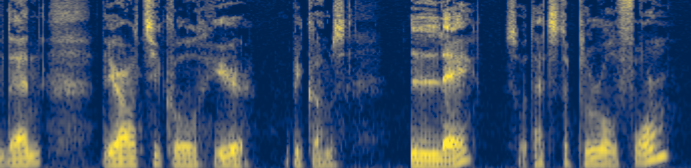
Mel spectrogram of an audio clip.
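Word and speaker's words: les: the article here becomes Le so that's the plural form okay Le and then same rule you just write leave and then you put S at the end but then you don't pronounce it so it's quite interesting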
